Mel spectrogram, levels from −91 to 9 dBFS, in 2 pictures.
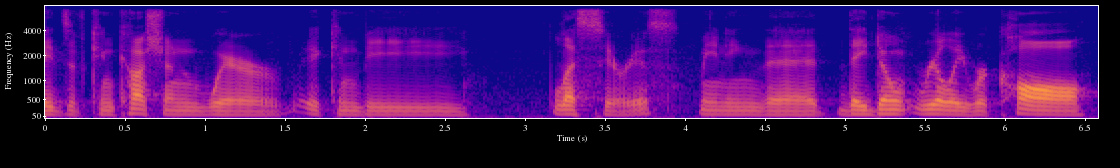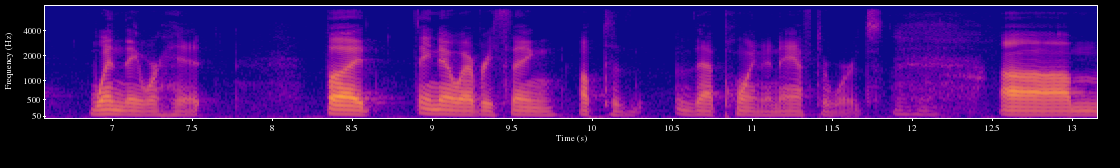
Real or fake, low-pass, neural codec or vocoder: real; 7.2 kHz; none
